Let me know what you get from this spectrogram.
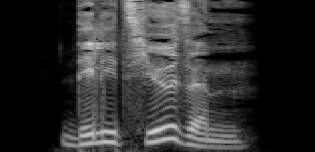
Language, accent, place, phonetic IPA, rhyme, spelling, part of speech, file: German, Germany, Berlin, [deliˈt͡si̯øːzm̩], -øːzm̩, deliziösem, adjective, De-deliziösem.ogg
- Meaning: strong dative masculine/neuter singular of deliziös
